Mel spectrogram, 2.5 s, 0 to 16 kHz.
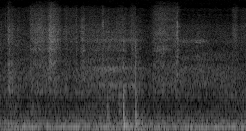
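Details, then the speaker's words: C3 Indianapolis Pace Car Corvette windshield washer pump, removed and bench-tested on 12 V with tap water: a steady low buzzing hum with rough, uneven chatter while it pumps. It pumps but makes an awful noise. "let's see if it pumps here oh there's that noise it does pump but man it makes an awful noise"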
